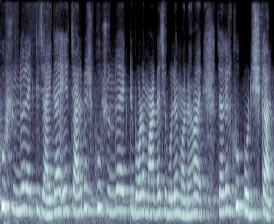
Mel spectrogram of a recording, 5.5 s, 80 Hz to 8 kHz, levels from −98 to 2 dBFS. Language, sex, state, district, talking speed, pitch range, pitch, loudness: Bengali, female, West Bengal, Malda, 195 wpm, 225-270 Hz, 245 Hz, -17 LUFS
